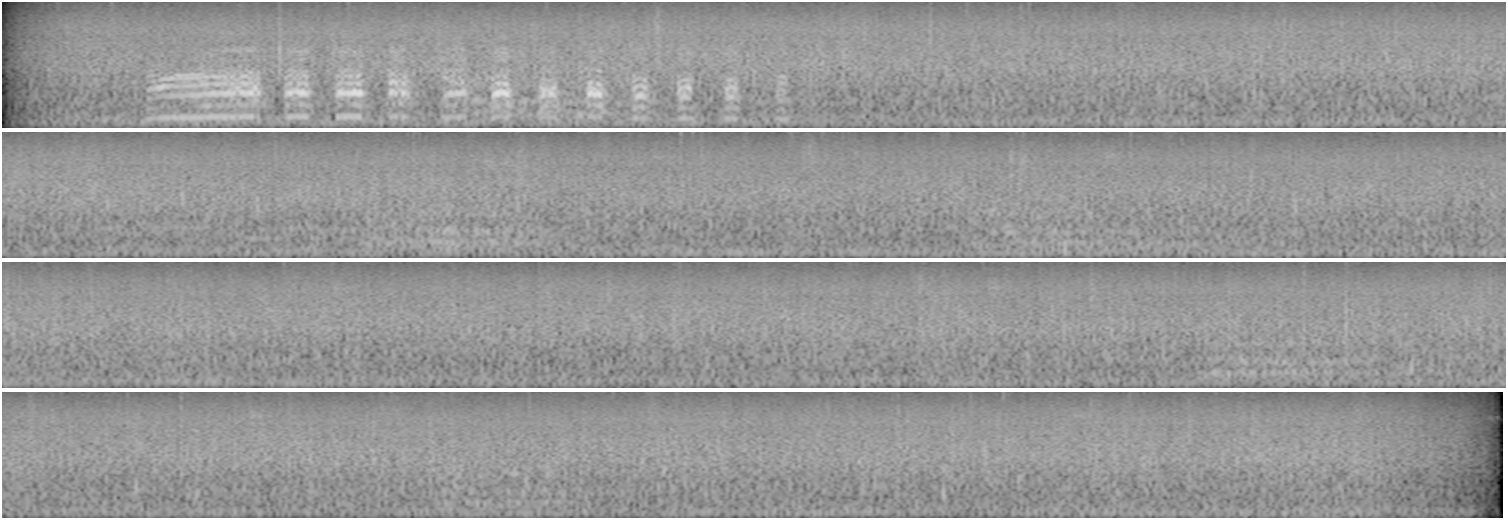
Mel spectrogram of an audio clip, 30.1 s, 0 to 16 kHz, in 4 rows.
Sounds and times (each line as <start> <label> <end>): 0.0 rain falls on orange trees 30.0
0.7 Hen clucking 4.0
0.7 rooster 4.0
9.3 barkings from a distant dog 10.6
21.0 barkings from a distant dog 22.5
24.6 barkings from a distant dog 25.8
